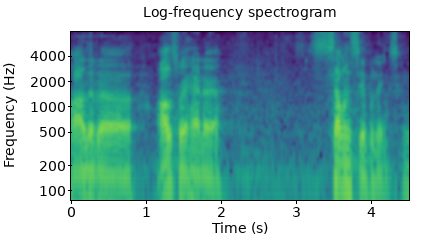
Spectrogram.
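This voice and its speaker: In an Indian accent, a man speaks at a very slow pace. His voice is very deep and low, with ordinary pitch variation. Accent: Indian English (Telugu). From India, Andhra Pradesh (Krishna district village). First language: Telugu. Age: 60s. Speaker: immigrant interviewee. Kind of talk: oral history interview. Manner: halting, many fillers.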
